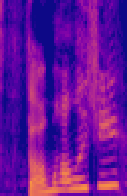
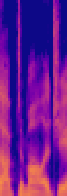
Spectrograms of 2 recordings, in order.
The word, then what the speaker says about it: ophthalmology: Is thumbology? Did I say ophthalmology? No, I didn't. But it's TH, but is it pronounced thumbology? Or I thought it was ophthalmology. It's ophthalmology.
